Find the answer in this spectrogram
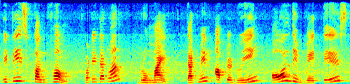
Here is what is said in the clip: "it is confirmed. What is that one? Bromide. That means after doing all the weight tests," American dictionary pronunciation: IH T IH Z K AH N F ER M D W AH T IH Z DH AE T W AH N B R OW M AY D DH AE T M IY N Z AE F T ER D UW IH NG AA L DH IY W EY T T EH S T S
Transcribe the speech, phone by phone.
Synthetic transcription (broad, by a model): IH T IH Z K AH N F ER M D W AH T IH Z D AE T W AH N B R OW M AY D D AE T M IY N AA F T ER D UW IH NG AA L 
